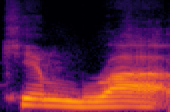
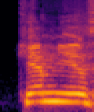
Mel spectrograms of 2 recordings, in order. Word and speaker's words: Kemya: say your name wrong i always want to add a like kim ra or something i don't know but it's you know kenya right so kevin is our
